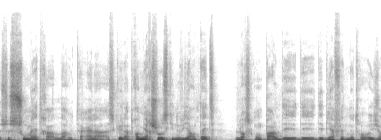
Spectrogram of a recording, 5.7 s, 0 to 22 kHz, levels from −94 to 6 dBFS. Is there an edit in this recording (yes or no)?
yes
